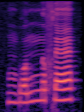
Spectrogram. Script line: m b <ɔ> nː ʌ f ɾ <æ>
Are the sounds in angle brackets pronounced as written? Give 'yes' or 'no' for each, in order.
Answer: yes, yes

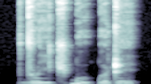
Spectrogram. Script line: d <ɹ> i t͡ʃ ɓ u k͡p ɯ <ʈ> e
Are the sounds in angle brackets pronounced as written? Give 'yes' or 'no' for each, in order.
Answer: yes, yes

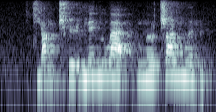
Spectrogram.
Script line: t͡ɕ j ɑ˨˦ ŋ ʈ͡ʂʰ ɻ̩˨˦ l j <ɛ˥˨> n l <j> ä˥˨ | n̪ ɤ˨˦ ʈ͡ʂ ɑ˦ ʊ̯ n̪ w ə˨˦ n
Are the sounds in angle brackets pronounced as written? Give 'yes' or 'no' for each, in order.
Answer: no, no

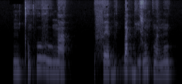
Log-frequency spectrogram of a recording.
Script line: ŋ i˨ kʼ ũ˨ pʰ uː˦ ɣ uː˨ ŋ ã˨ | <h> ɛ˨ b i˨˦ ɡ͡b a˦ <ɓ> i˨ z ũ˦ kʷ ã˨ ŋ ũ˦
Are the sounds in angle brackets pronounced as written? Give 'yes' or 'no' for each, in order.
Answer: no, no

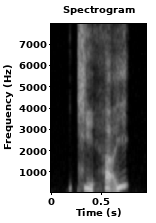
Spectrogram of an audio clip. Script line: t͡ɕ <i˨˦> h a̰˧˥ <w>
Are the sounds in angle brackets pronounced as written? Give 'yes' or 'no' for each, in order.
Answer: no, no

